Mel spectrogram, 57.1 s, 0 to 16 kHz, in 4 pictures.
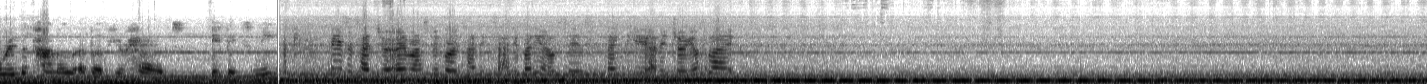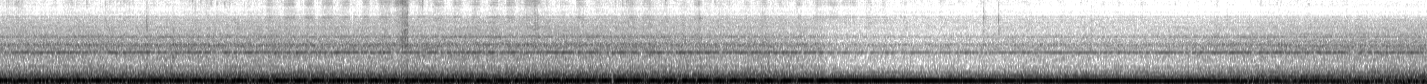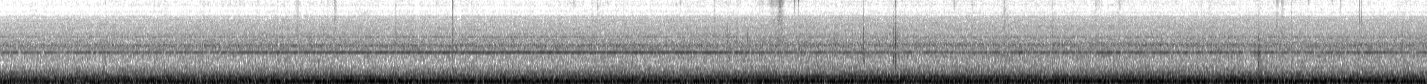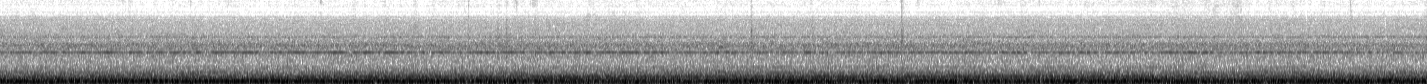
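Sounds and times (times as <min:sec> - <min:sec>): cabin air noise: 0:00.0 - 0:08.4
high engine whine: 0:00.0 - 0:57.0
jet engines humming: 0:00.0 - 0:57.0.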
